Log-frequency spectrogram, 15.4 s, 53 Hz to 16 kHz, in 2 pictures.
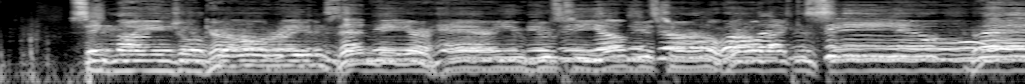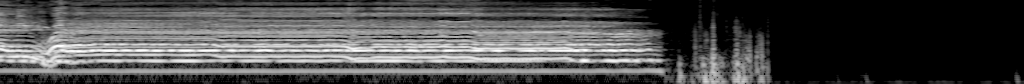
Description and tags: poetry-stanza-sung (4-track)
Sing, my angel girl -
Ravens envy your hair;
You beauty of the eternal world -
I can see you anywhere.
Also see
desire, happy, longing, love, sing, song, poem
